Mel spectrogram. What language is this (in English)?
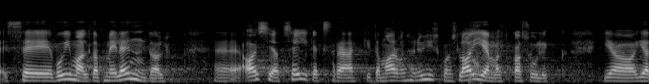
Estonian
